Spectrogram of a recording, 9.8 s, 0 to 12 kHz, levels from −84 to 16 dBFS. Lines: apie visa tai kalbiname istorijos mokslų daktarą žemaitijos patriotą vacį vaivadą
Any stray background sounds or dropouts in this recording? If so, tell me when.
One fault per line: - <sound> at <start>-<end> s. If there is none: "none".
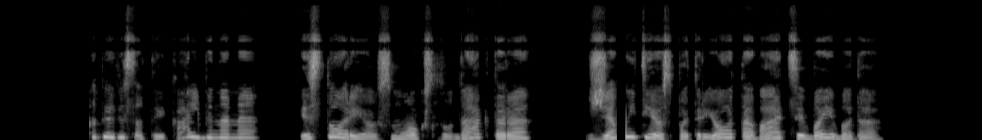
- dropout at 6.2-6.3 s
